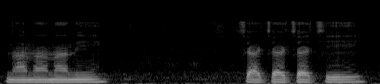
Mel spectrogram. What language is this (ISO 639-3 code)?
kok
